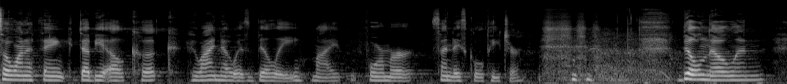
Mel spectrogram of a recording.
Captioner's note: laughter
